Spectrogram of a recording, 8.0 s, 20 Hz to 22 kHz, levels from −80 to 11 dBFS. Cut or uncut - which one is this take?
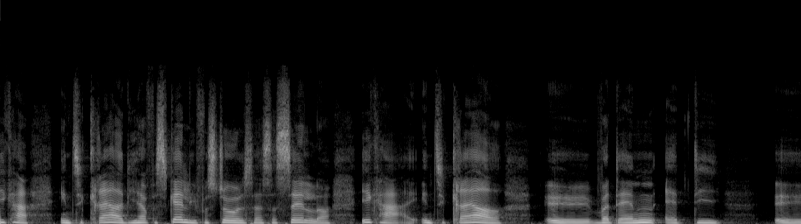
uncut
